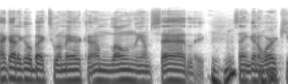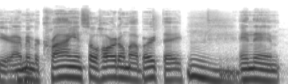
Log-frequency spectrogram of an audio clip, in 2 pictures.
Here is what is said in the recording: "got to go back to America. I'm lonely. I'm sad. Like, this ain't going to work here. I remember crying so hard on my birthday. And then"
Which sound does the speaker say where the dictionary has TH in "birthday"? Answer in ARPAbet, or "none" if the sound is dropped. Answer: TH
